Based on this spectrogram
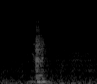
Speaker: now i asked him to make the sound of a snore through the nose and it goes like this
